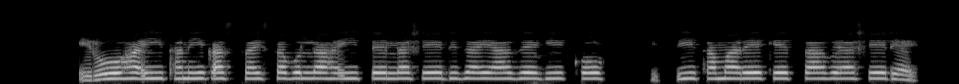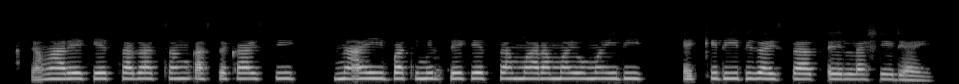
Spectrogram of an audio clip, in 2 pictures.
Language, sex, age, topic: Gamo, female, 18-24, government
